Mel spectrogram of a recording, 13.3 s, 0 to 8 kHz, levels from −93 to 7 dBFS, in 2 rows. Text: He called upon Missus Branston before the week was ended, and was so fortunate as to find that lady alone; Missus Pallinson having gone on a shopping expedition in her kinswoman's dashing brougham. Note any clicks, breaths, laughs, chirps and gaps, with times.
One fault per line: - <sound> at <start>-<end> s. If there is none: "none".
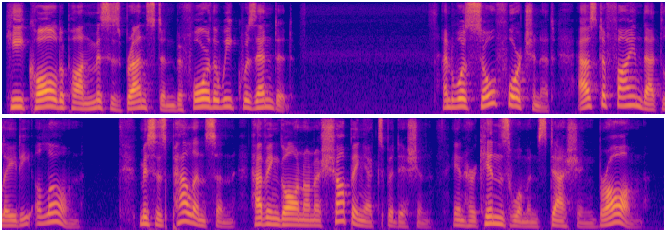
none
